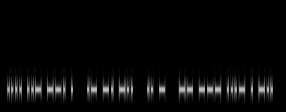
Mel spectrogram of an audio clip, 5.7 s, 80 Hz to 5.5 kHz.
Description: Morse code, heard as a keyed tone, about 30 wpm, 600 Hz. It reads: HUGE AND IT MOVED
